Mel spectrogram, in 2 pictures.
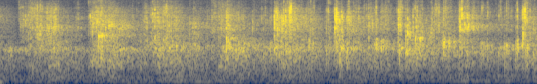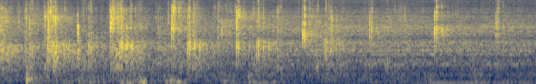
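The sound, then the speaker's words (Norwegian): A crowd applauds the singers steadily, many hands clapping in a dense, continuous patter at even loudness for several seconds, with a few sharper individual claps standing out. “Tusen tack till låtsångarna. Jag syns de förtjänar en klapp, ja, alltså.”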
